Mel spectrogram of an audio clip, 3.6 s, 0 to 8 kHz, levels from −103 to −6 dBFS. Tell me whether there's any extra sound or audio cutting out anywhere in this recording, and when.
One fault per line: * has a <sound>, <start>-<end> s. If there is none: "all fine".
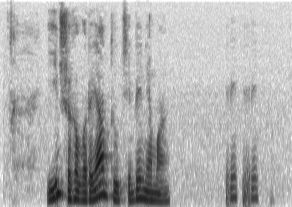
* has a laugh, 2.8-3.2 s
